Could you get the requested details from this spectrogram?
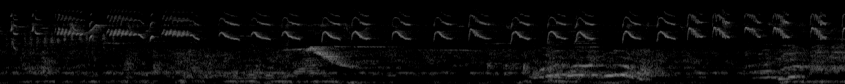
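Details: A Brown-throated Sunbird duel, wild against caged: a fast, steady run of bright, high, hooked chirps, roughly three per second, with a lower descending slur midway and faint warbling underneath.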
